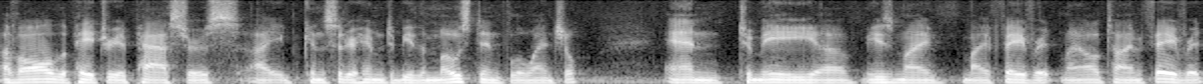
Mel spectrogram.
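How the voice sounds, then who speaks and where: In an American accent, a man with a very deep, low pitch and a dark, mellow tone delivers his words in a flat monotone. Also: moderate pace. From New England (Lexington, Massachusetts). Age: 60s. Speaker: pastor. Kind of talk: interview.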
